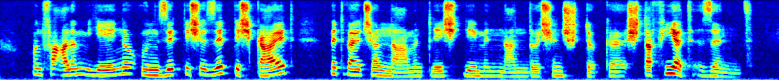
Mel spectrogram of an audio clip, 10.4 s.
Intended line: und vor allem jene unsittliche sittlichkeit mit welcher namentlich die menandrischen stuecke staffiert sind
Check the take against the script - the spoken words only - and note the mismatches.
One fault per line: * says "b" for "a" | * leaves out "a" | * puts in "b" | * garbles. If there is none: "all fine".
all fine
